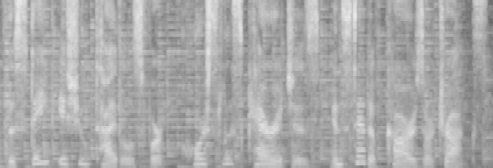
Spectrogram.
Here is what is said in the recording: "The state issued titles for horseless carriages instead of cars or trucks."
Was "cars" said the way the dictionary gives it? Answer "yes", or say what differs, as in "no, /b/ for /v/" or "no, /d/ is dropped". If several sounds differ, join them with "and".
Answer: yes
